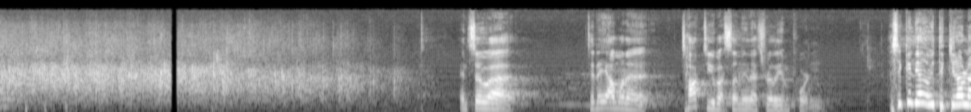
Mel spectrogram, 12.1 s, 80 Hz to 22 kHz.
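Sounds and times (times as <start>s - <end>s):
audience applauding volunteers: 0.0s - 5.2s
speech: 5.8s - 6.6s, 7.4s - 10.4s, 11.1s - 12.1s.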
